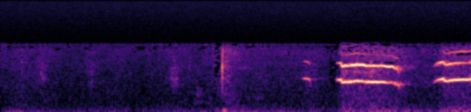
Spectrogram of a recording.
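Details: Old English Sheepdog puppies, three weeks old, at play after a meal; a clear, steady, high whine of about half a second comes near the end, then a second whine begins, over faint background rustling.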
